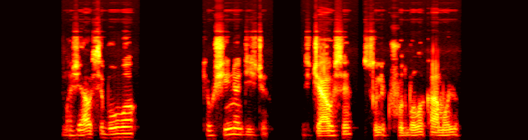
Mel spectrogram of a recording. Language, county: Lithuanian, Klaipėda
